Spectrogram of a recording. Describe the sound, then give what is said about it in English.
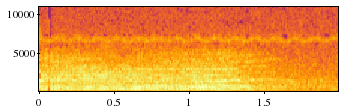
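A train sounds a steady horn as it passes a minor-league ballpark in Montgomery, with tracks about 50 feet behind the left field wall. The tone holds level, then eases slightly softer near the end. “Train starts to chug on by and left. Real cool setup here in Montgomery. About 50 feet from the back of the left field wall to the train tracks.”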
